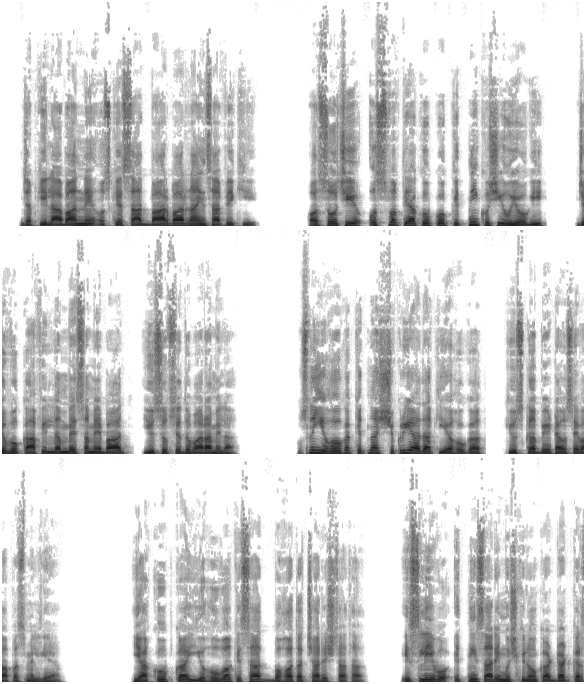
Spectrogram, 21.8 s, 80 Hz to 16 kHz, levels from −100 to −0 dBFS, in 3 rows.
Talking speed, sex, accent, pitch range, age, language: 170 wpm, male, native, 110-135 Hz, 30-49, Hindi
